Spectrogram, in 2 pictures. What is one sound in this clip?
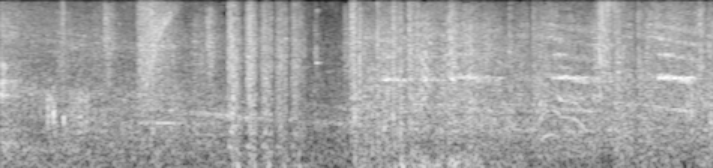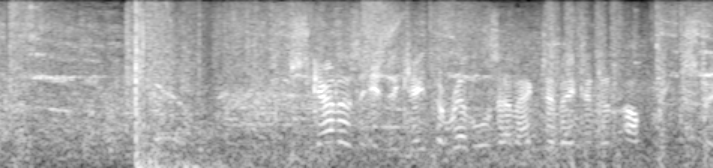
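Blaster fire crackles in rapid bursts.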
